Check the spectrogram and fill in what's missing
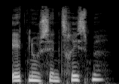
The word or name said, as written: etnocentrisme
